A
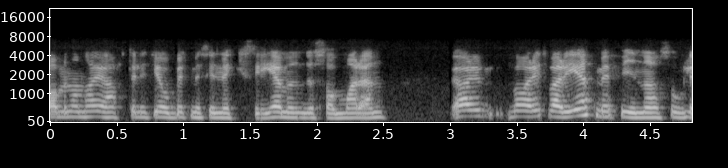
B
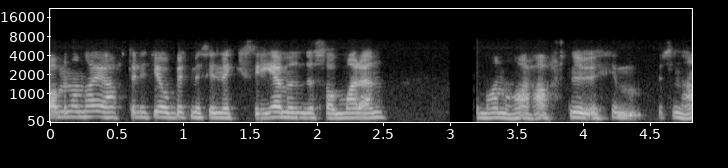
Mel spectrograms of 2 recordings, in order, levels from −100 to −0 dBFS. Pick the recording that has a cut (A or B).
A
